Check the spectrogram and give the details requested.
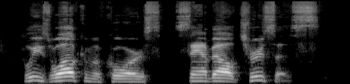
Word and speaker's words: Baltrusis: Please welcome, of course, Sam Belrus.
